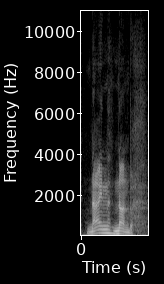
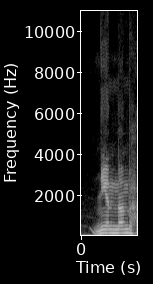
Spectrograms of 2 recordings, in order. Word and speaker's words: Nien Nunb: Nien Nunb? I'm pretty sure it's Nine Nunb. But you pronounce it Nien Nunb. We're all entitled to our own pronunciations. I say Nine Nunb because there's a 10 Nunb.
